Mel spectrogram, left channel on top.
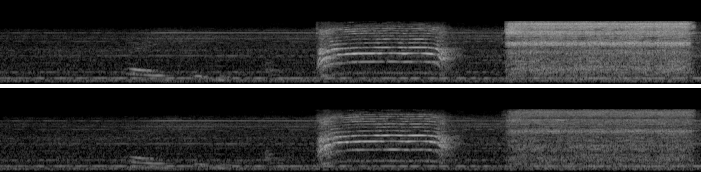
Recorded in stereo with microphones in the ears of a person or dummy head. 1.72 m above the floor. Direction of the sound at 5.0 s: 65° left (ahead or behind).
